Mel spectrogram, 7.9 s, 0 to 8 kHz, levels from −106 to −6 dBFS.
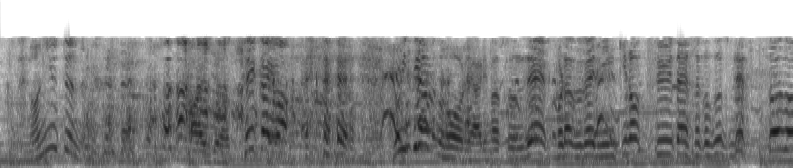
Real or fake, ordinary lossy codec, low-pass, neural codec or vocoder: real; AAC, 16 kbps; 7.2 kHz; none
